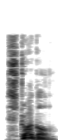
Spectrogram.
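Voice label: "struggle", American English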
